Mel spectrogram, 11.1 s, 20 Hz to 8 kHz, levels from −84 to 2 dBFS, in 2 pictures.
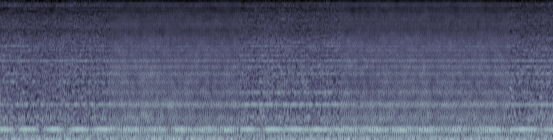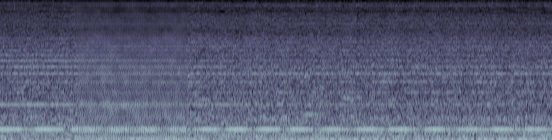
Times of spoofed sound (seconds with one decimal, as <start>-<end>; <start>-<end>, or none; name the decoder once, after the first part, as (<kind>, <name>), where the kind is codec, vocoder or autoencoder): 1.1-2.4 (vocoder, Vocos); 3.4-5.1; 6.3-7.4

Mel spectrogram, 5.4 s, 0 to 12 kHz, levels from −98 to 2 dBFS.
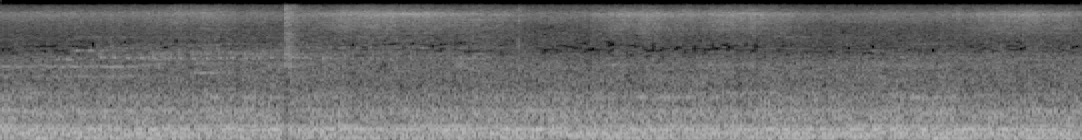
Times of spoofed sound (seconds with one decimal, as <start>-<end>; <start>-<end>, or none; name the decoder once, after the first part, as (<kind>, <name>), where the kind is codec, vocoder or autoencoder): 0.0-3.2 (vocoder, BigVGAN v2); 4.3-5.4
